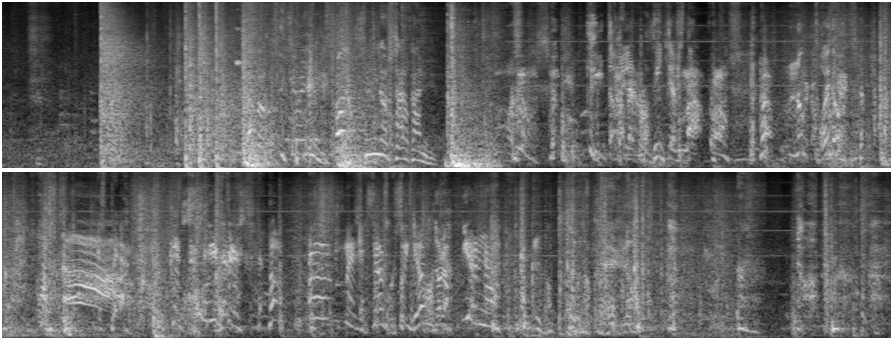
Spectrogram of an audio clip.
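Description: Men scuffle and grunt as bodies thud against shelves.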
